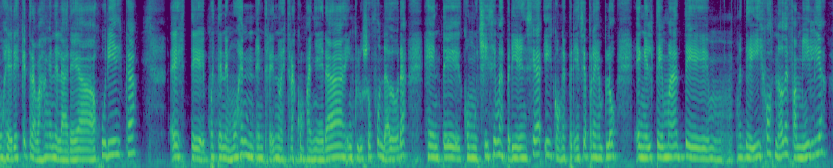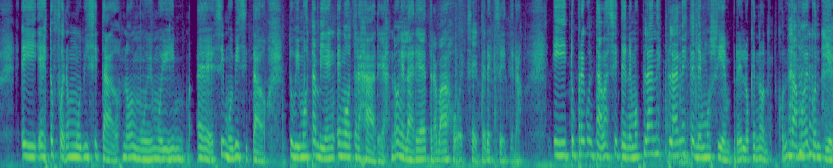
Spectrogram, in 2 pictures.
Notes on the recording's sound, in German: In der Sendung kommen wichtige Akteurinnen des Frauenkampfes zu Wort, als Studiogast oder per Telefoninterview.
